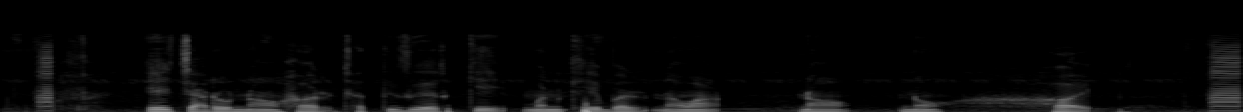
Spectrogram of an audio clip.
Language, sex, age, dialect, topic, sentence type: Chhattisgarhi, male, 25-30, Eastern, agriculture, statement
